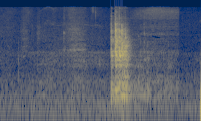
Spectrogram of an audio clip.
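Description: Quiet handling of wooden coloured pencils over paper, with one brief rub or scrape a little over a second in.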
